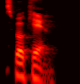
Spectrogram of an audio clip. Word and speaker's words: Spokane: Is it Spokane? – Spokane. 90 minutes. – There's no reason for the E on that word. – We have a lot of silent E's in the English language. It's okay. – That silent E is tricky. You can at least admit that that's a tricky silent E.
